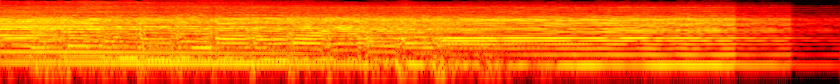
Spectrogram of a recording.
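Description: Guitar notes from a hip-hop beat ringing on alone with the drums and bass dropped out, a new chord struck about two seconds in, then fading away near the end.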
